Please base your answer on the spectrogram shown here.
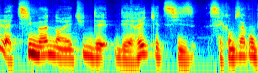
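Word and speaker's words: rickettsies: Et après, tu te lances à l'hôpital, la Timone, dans l'étude des rickettsis. C'est comme ça qu'on prononce?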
